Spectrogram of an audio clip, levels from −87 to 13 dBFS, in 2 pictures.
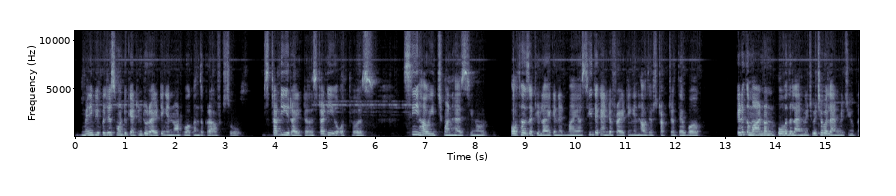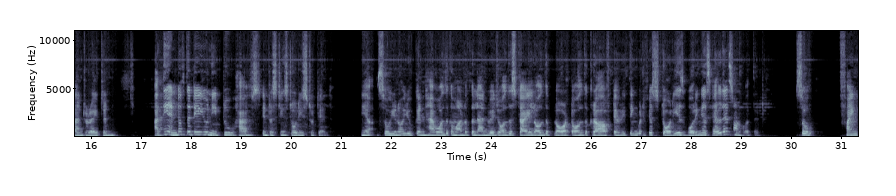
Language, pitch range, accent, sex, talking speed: Hindi, 160-200 Hz, native, female, 210 wpm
